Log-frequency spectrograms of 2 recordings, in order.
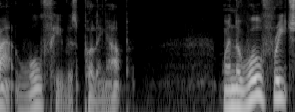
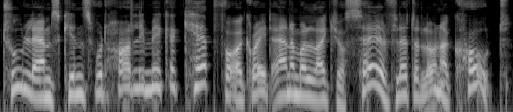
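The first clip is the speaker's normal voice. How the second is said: wolf voice; 8 semitones higher, 5 dB louder than usual. A narrator's reading. Wolf tricks the lion.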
